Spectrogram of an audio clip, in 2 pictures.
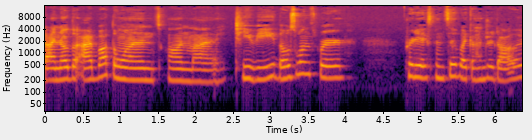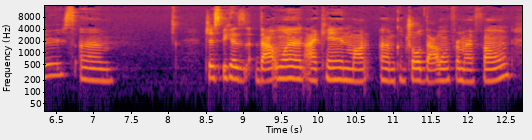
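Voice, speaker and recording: A woman speaks at a fairly slow pace in a fairly high voice, her intonation staying fairly even. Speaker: lifestyle vlogger. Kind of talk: casual room tour vlog. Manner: filler-heavy, chatty. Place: home room. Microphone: phone near.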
